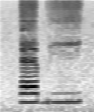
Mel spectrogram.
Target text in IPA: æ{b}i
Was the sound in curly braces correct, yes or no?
yes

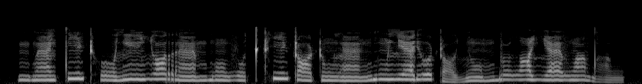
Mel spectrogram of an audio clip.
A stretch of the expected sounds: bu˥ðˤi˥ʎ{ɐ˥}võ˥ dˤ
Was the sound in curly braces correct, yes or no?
no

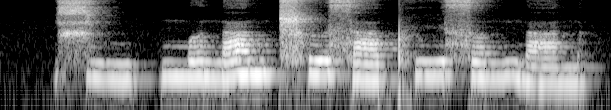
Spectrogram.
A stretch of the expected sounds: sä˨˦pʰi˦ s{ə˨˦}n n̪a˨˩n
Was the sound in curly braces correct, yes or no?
yes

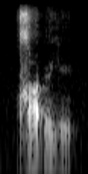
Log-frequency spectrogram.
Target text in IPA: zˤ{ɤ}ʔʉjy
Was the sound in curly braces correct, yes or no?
yes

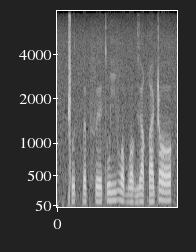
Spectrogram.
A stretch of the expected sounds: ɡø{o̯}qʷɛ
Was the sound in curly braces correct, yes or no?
yes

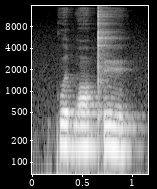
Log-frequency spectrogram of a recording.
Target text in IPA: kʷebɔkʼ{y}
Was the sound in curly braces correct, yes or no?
yes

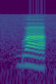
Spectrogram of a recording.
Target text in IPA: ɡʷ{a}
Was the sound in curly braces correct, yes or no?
yes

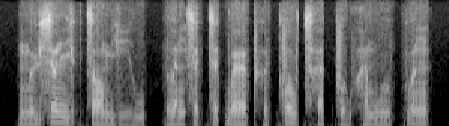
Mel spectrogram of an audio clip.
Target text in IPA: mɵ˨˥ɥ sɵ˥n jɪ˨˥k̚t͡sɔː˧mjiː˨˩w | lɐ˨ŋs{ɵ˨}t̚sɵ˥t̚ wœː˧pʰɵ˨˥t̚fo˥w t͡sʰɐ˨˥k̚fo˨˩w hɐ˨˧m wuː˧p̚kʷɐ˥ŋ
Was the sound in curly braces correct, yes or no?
no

